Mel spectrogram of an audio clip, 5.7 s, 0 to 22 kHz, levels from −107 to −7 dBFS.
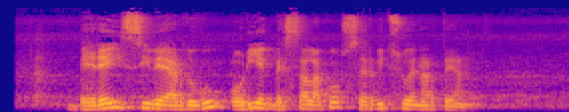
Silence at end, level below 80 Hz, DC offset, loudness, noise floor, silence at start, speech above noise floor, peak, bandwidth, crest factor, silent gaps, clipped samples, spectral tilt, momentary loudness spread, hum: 0.35 s; -76 dBFS; under 0.1%; -29 LUFS; -54 dBFS; 0.3 s; 26 dB; -12 dBFS; 16 kHz; 16 dB; none; under 0.1%; -4.5 dB/octave; 12 LU; none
